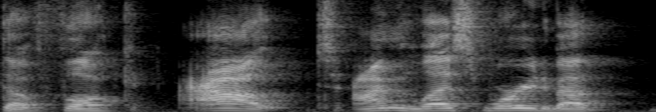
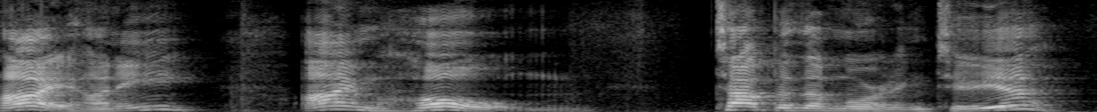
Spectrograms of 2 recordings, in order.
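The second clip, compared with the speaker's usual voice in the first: put-on obnoxious, smug man's voice; 4 dB louder than usual. Complaining about a husband who never changed a diaper, doing a douchebag husband impression. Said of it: "my fucking impression is of this douchebag".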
